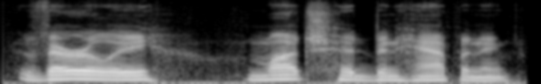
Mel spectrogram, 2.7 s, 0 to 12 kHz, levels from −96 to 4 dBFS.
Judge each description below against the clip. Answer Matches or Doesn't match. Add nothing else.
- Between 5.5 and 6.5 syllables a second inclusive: Doesn't match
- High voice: Doesn't match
